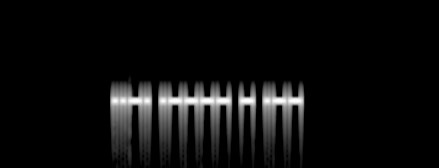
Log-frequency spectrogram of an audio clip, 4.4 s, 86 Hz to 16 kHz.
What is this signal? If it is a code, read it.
Morse code, heard as a keyed tone, about 31 wpm, 700 Hz. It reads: F1TW
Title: DXCC-100 Call Signs - 4 Characters - Repeated 2x - 30wpm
